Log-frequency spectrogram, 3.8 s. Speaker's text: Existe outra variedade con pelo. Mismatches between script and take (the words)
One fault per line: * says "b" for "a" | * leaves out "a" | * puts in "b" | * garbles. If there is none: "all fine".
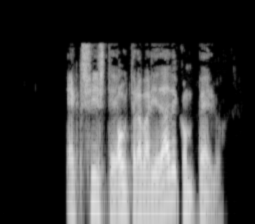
all fine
